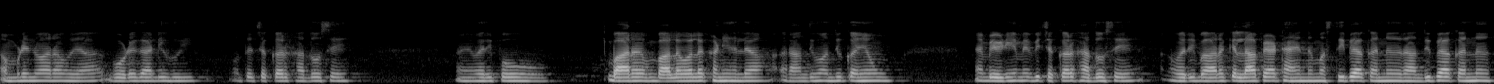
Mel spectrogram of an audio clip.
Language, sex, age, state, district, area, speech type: Sindhi, other, 60+, Maharashtra, Thane, urban, spontaneous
